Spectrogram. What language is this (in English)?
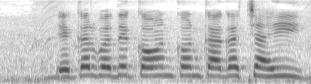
Bhojpuri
